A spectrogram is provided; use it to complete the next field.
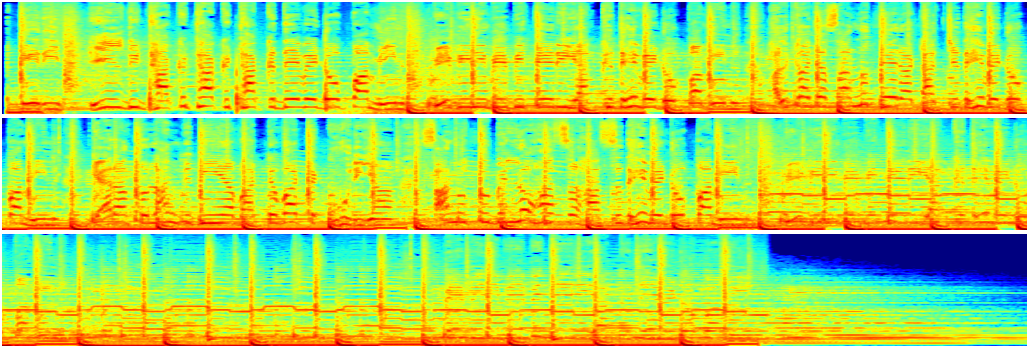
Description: Song TypePunjabi Pop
